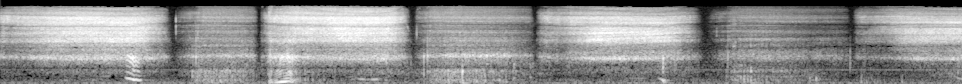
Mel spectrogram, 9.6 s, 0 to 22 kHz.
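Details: Loud, hissing, whistly breaths at about 23 a minute, with a rough snore quality on each inhalation; a friend's annoying snoring.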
